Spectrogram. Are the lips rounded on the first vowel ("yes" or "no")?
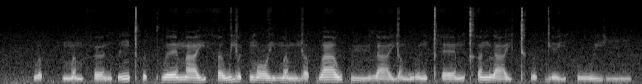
no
